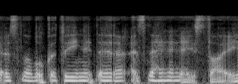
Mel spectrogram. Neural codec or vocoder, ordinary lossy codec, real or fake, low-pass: autoencoder, 22.05 kHz, a latent of 192 numbers a frame, VITS, trained on many speakers; Opus, 32 kbps; fake; 9.9 kHz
